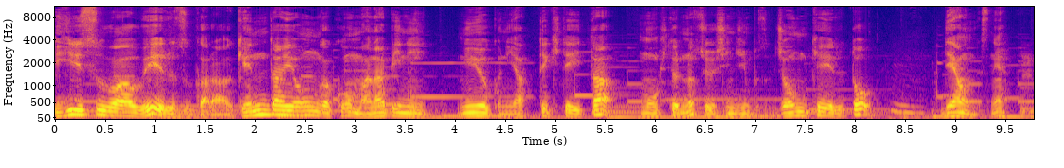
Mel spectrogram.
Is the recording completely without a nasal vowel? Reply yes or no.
no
